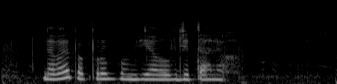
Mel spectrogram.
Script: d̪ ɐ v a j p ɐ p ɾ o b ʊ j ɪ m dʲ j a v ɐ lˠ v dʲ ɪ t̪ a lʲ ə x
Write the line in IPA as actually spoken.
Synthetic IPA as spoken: d̪ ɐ v a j p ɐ p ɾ o b ʊ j ɪ m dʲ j a v ə lˠ v dʲ ɪ t̪ a lʲ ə x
